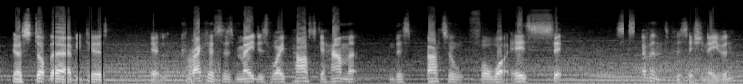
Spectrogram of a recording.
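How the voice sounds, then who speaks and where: Man calling a sim race. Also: medium pitch. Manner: fast, running play-by-play with self-corrections. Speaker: race commentator. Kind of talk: live sim-racing play-by-play commentary. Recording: race car engine noise behind voice. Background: racing car engines.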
